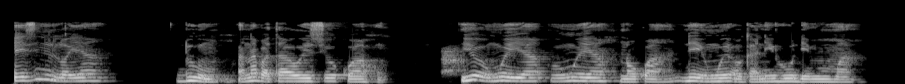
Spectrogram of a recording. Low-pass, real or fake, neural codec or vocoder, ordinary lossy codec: 7.2 kHz; real; none; none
